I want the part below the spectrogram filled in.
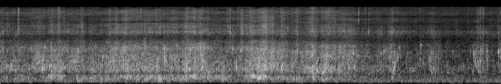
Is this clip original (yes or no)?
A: no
